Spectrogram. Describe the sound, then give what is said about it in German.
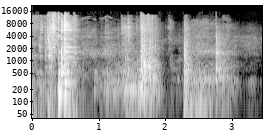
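Metallic clatter of a large cooking pot being pulled out of a kitchen cupboard while preparing pasta alla puttanesca: a few clanks and knocks of metal, ending with a sharp, bright hit. “Und dann nehme ich hier mal einen gro großen Topf.”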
